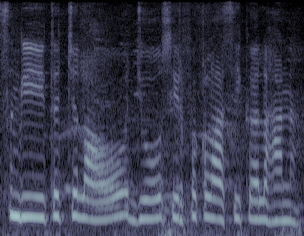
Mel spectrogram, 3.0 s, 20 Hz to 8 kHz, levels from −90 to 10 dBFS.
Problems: continuous background conversations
